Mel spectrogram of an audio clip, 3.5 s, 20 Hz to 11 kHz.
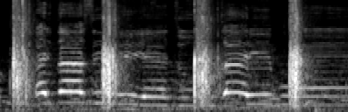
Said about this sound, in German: Wir stehen in einer Lichtung mitten im Bergwald im Ostkongo. 64 Knaben stehen im Kreis, klatschen rhythmisch in die Hände und singen. In der Mitte ein 15-jähriger Knabe, er ist der Vorsänger. Er hat eine schöne Stimme, große Augen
